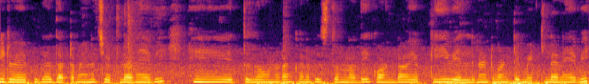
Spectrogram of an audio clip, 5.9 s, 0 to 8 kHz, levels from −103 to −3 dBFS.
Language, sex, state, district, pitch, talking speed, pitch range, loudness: Telugu, female, Andhra Pradesh, Srikakulam, 235 Hz, 140 wpm, 225-245 Hz, -15 LUFS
